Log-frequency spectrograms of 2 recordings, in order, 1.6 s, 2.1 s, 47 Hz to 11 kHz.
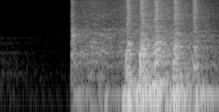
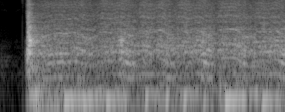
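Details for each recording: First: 1955 Buick Special V8, parked since 1968, first start attempt with jump pack added and timing eyeballed: about five strong evenly spaced cranking beats, spinning briskly; starter now has enough power. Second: 1955 Buick Special with an unknown engine installed, timing set by eye, before a jump pack is added: starter churns slowly and unevenly and the engine won't fire.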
